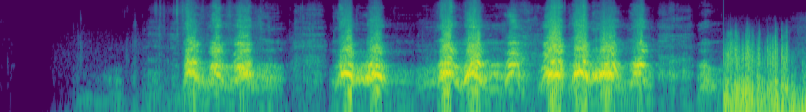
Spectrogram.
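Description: Dog barking, about ten loud barks in quick groups of two or three. Near the end a steady rushing noise like wind takes over.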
